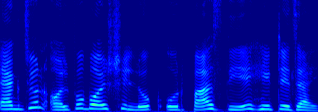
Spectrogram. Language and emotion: Bengali, neutral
